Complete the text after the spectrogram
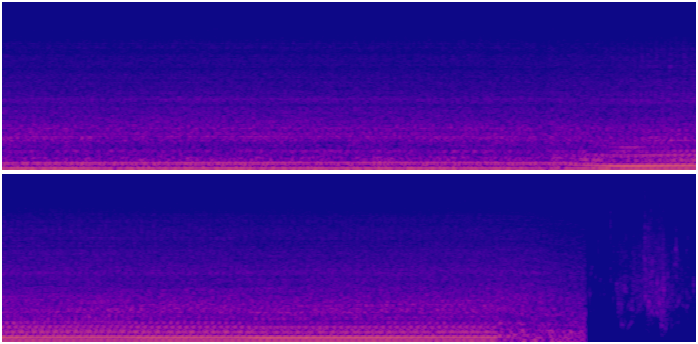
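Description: A car engine hums steadily as a limousine drives along.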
